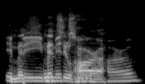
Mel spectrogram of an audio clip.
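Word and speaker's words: Mizuhara: Mitsuhara.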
